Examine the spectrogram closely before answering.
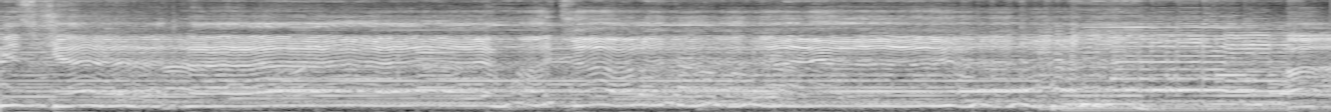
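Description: A male mugham singer sings a heavily ornamented, trilling vocal line into a microphone through a PA system, over a steady instrumental accompaniment. A deeper bass layer comes in about five seconds in.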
